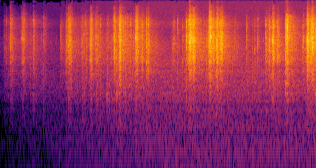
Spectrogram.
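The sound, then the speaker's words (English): A Rubik's Cube being turned: many quick, irregular clicks and rattles in fast bursts, growing denser and louder toward the end. “You hear that? That's the sound of a Rubik's Cube.”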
